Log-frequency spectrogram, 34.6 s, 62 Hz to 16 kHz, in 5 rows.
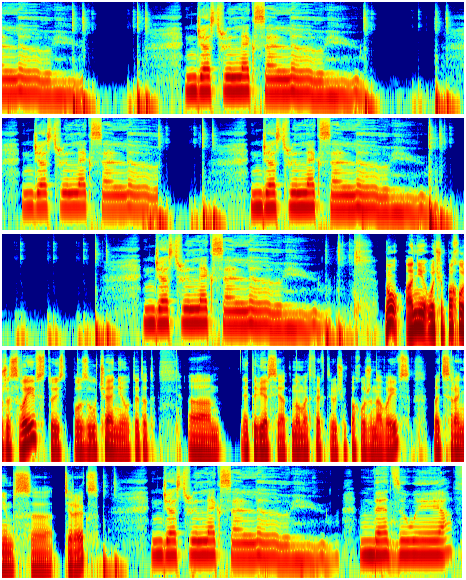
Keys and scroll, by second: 1.0 space, 5.2 space, 6.5 space, 9.1 space, 13.3 space, 15.2 space, 18.7 space, 29.1 space.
